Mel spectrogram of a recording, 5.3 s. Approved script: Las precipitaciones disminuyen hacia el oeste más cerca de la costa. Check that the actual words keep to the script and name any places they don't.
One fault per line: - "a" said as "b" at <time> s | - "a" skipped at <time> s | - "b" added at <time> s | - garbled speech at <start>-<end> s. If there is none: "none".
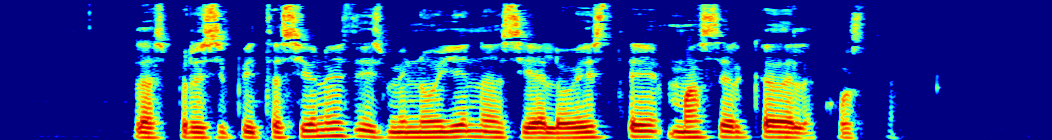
none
